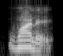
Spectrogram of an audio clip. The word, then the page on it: wily: Indian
